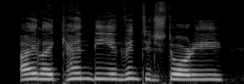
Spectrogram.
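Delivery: very high, teasing, mocking voice. Making fun of someone for humor, do a mocking Chris impression that sounds nothing like him. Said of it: "It doesn't sound like Chris in the slightest".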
